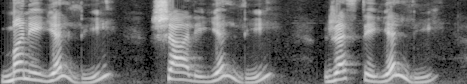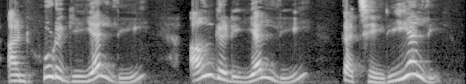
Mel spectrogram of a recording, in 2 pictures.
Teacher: Both behave in a similar manner. They just take a glide ya before taking alli and become yalli.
